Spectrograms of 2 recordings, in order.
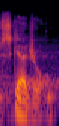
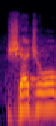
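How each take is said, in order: First: It is said in an American accent. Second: It is said in a Canadian accent.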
